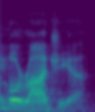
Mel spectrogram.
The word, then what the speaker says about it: Moragia: I say Moragia. I do too. All right, because it's like Volvagia.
